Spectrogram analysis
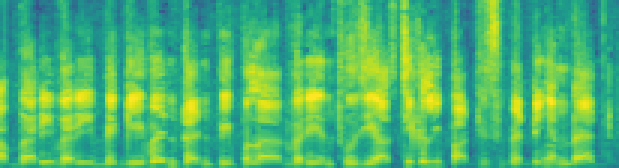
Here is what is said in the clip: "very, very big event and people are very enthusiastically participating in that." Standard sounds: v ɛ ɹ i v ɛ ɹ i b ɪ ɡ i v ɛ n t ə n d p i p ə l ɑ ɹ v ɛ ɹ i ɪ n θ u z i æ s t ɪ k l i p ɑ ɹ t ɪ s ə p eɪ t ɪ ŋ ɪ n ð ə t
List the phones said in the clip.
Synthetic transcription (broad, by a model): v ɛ ɹ i v ɛ ɹ i b ɪ ɡ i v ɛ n t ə n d p i p ə l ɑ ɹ v ɛ ɹ i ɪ n t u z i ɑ s t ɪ k l i p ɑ ɹ t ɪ s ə p eɪ t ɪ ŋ ɪ n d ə t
